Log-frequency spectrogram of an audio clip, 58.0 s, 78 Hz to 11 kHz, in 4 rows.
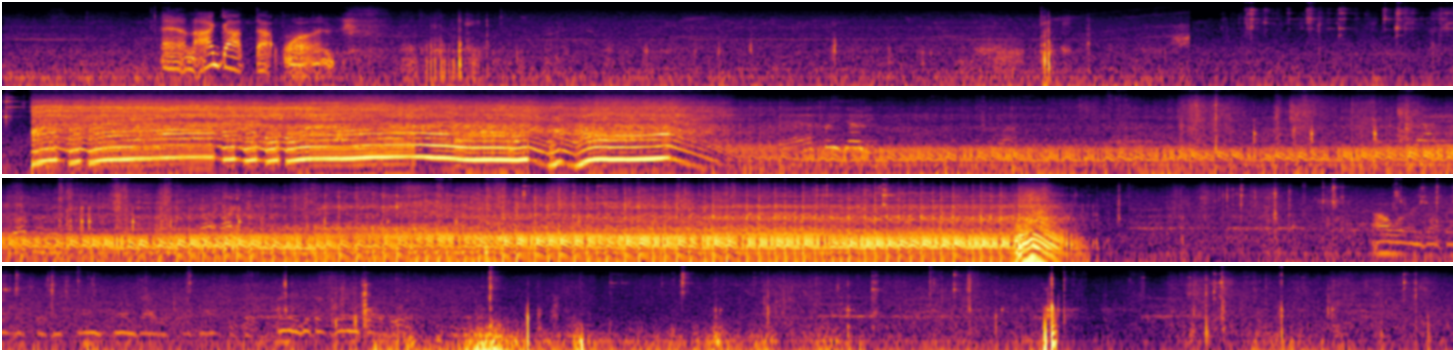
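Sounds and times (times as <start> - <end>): chainsaw cutting at high revs: 14.8 - 40.2.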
